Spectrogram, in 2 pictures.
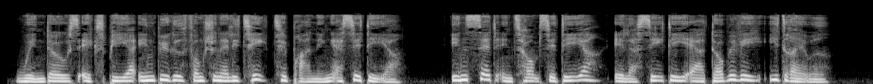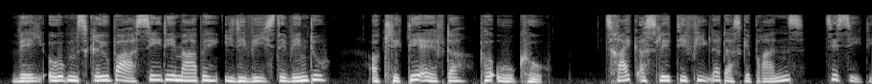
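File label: Danish F Corporate, female; voice over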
